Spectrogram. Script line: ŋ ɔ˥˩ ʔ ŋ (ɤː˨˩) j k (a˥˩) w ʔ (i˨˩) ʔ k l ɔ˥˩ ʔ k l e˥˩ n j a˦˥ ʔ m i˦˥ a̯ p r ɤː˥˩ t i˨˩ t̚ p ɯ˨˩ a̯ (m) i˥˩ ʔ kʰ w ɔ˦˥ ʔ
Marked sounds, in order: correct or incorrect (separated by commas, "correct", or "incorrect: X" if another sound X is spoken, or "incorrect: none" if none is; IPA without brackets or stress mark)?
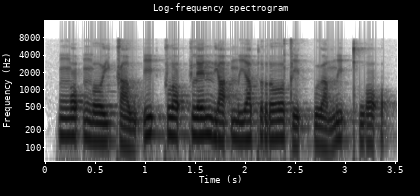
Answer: incorrect: ɤː˧, incorrect: a˩˦, incorrect: i˥˩, correct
